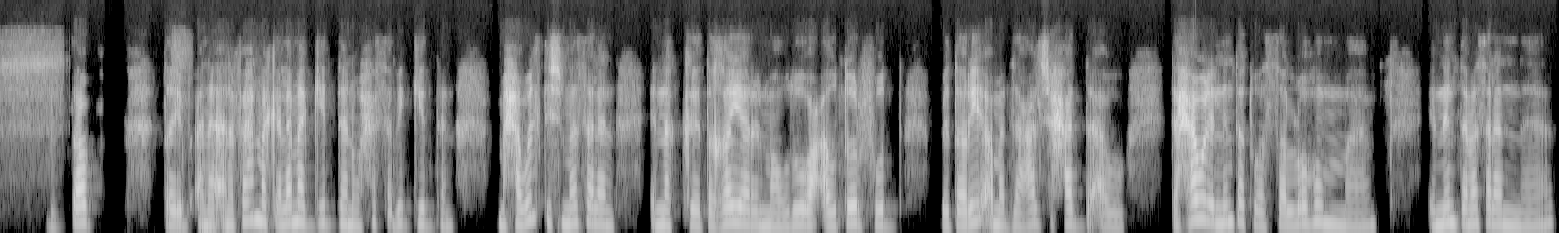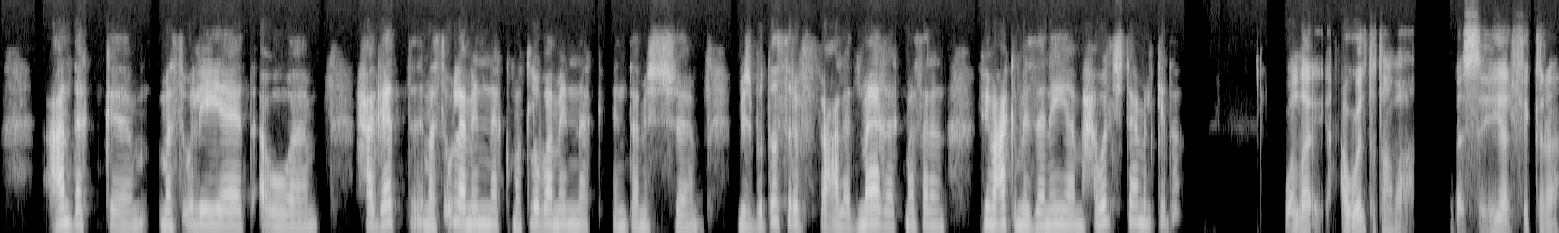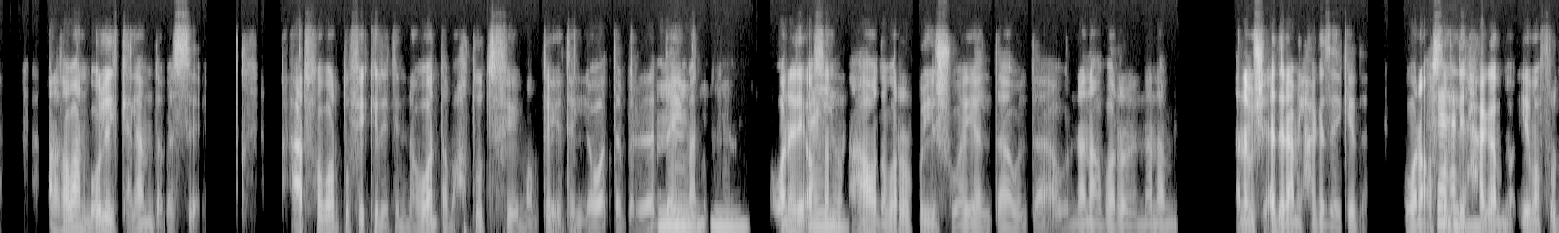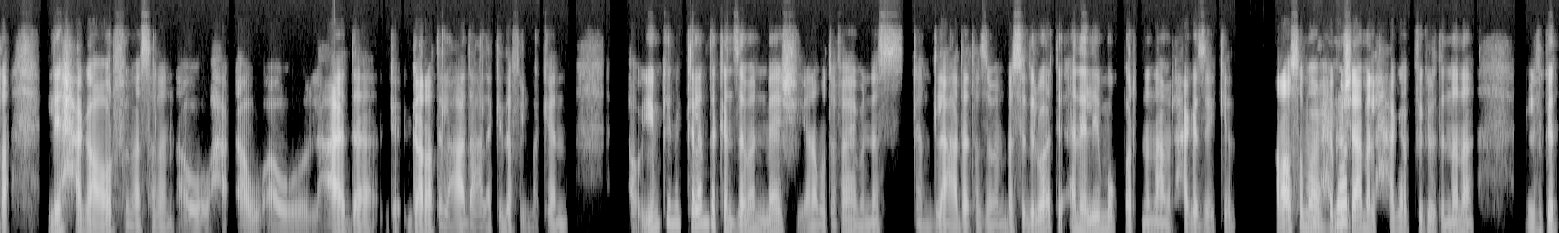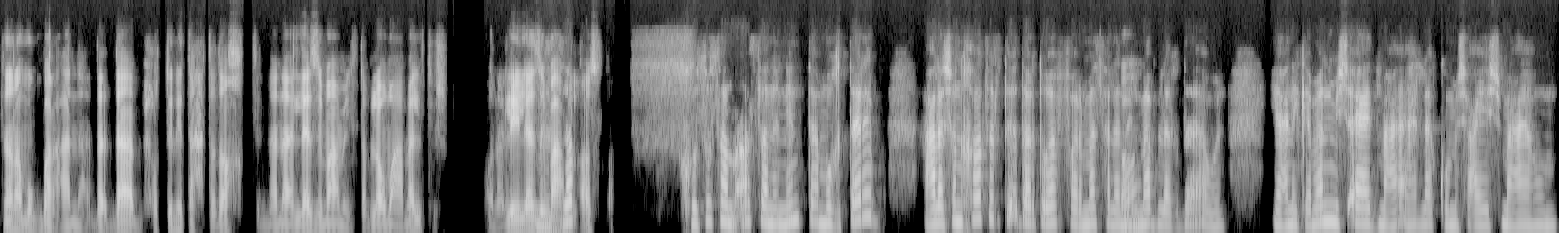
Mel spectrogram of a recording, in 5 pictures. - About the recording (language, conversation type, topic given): Arabic, advice, إزاي بتوصف إحساسك تجاه الضغط الاجتماعي اللي بيخليك تصرف أكتر في المناسبات والمظاهر؟
- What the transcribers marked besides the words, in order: tapping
